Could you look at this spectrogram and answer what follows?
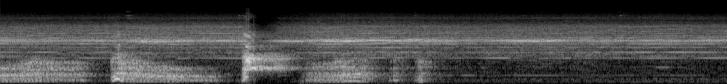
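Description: A Chiweenie barking in bursts of about a second, with one short sharp peak about two and a half seconds in, over the steady high whine of a small toy RC helicopter's electric rotor motor. The barking stops after about four seconds, leaving the whine alone.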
